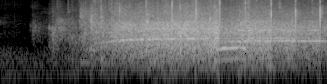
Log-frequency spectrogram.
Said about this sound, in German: Ja, das wieder dieser Applaus, den du eingesprochen, äh, den du angesprochen hast.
